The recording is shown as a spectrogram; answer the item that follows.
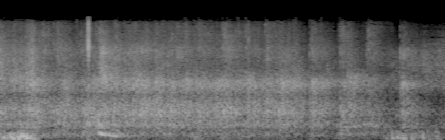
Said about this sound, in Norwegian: Vi kan gi dem en applaus. Det er jo helt fantastisk. Helt improvisert.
